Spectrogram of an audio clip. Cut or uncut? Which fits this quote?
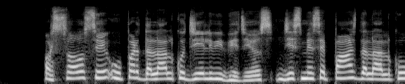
uncut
